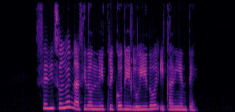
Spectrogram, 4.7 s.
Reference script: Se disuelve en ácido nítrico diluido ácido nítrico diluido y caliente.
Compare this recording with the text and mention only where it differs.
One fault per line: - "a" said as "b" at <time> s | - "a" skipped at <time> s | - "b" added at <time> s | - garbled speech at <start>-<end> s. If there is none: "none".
- "ácido nítrico diluido" skipped at 3.1 s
